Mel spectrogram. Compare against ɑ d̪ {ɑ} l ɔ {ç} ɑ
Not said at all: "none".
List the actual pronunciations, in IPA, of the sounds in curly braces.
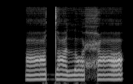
ɑ, ħ

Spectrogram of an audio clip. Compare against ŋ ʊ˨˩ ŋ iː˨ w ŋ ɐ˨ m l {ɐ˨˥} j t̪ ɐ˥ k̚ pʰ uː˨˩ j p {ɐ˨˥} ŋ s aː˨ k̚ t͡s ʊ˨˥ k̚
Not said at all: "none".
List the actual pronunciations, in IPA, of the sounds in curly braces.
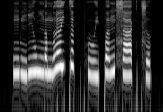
ɐ˥, ɐ˨˥

